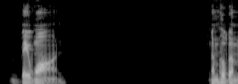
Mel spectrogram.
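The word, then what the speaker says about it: Gbaiwon: They tell me that the g is silent. So, I think it's Baywoan.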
